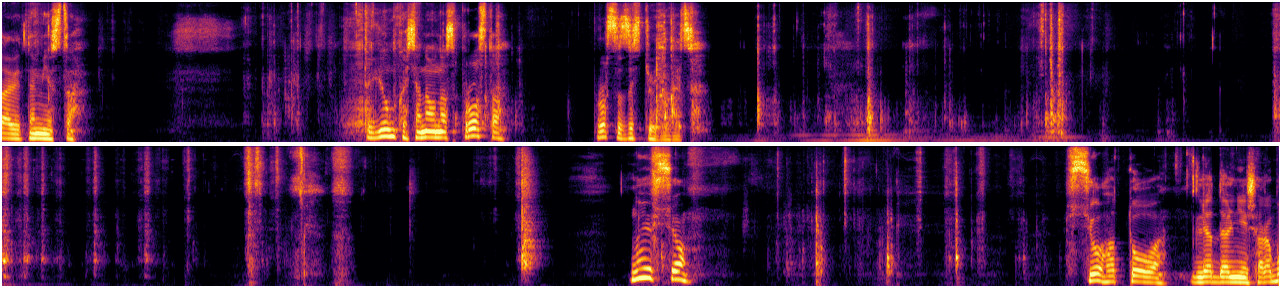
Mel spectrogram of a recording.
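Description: Plastic parts of a machine click and rattle as hands take them apart.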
